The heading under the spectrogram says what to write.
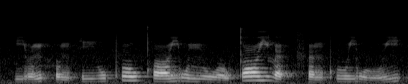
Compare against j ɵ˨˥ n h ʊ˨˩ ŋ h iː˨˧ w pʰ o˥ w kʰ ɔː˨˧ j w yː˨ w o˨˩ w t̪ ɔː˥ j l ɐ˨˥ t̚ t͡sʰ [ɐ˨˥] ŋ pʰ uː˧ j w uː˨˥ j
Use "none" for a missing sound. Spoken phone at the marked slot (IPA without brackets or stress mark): ɐ˨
